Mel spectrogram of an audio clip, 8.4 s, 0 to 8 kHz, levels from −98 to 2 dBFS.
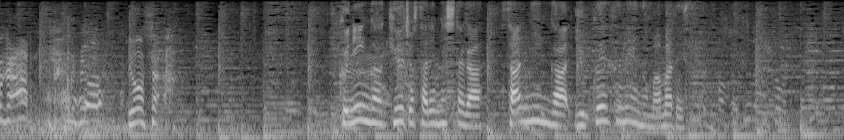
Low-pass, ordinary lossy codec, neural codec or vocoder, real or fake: none; none; none; real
